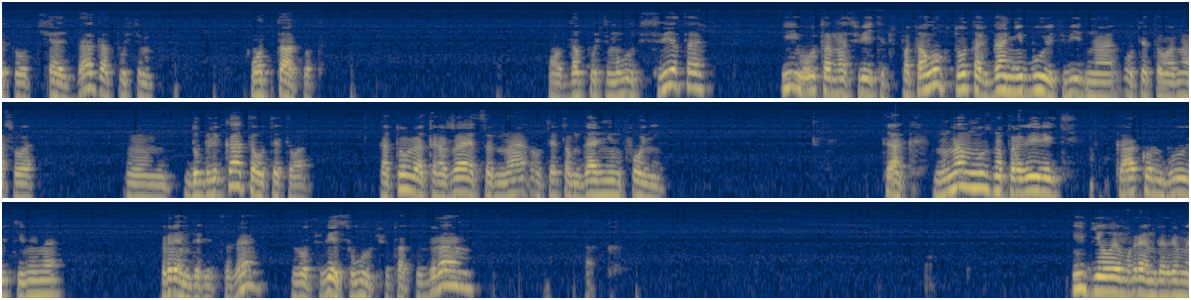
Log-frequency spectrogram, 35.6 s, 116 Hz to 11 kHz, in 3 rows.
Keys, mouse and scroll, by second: 12.1 click, 20.6 click, 22.9 shift+f, 34.5-35.6 drag.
